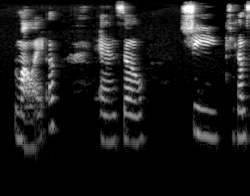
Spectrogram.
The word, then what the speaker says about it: Female: Her name is Famale, female, but pronounced Famale.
